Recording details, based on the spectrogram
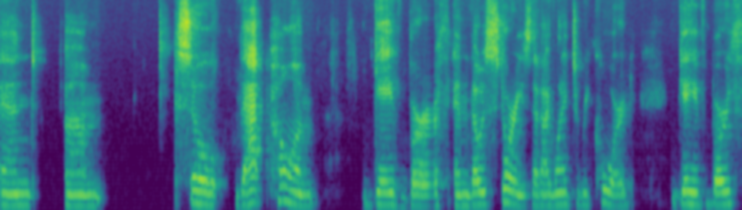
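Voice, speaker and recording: This woman speaks at a very slow pace, her pitch fairly low and her tone dark and mellow. Her intonation stays fairly even. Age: 70s. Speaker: author. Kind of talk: author talk. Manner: meandering, halting.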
